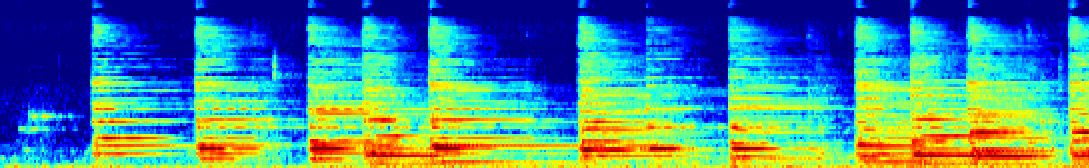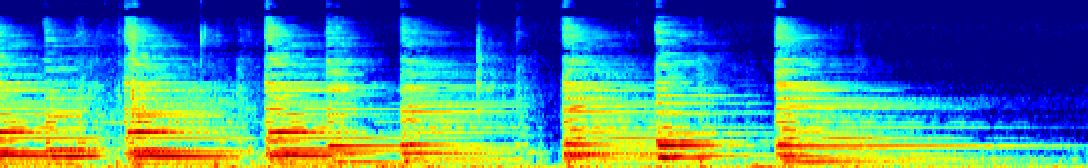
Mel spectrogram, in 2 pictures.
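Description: Harpsichord played solo: a slow run of plucked chords and notes, each struck sharply and dying away, with short breaks between phrases.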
